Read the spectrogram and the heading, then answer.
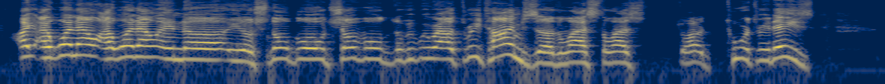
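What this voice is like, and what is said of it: Thick New Jersey accent. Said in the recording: “Somebody mentioned that I have a thick Jersey accent. Jersey's in the blood.”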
